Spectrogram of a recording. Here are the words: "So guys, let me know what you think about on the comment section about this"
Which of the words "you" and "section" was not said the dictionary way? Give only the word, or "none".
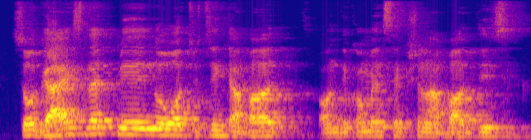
none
